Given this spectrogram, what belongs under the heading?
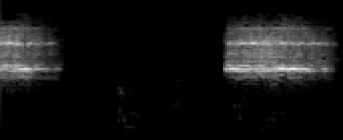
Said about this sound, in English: Okay, we're back. Apparently they were testing the alarm. And as you now all heard, it works.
